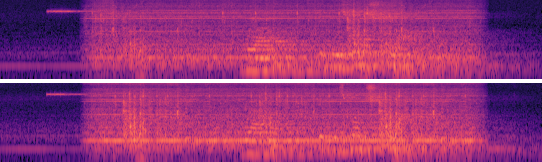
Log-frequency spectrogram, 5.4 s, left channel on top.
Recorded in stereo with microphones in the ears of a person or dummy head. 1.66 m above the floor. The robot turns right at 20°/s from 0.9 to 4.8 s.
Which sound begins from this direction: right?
A camera shutter, at 0.5 s.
